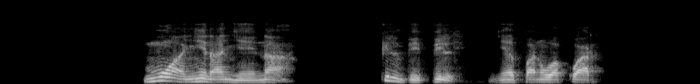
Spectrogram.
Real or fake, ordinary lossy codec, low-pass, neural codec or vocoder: fake; Opus, 32 kbps; 7.2 kHz; codec, 16 kHz, 16 kbps, FreqCodec, smaller model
